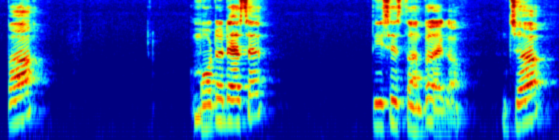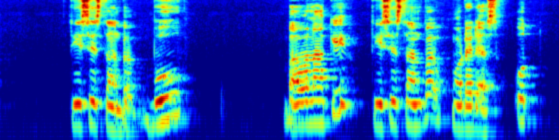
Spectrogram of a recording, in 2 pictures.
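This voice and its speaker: A man teaching a shorthand lesson, explaining each step by asking himself short questions and answering them, and often stopping to check that viewers follow. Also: high voice.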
